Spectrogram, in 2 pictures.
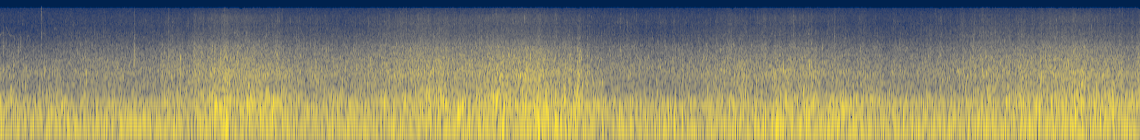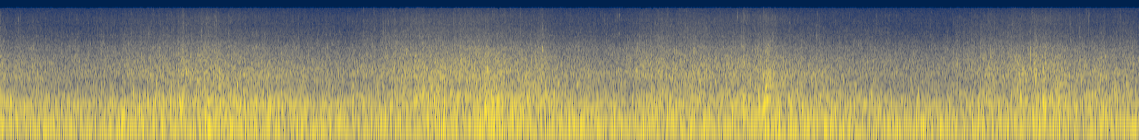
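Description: Steady low engine hum of the passing helicopter destroyer JS Kaga, whose gas turbines drive it, under a rush of wind and water that swells and eases every few seconds.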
